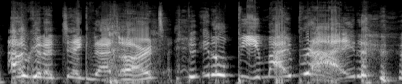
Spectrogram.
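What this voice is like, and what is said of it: Put-on comic character accent. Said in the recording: “That was my Ricardio accent. ... I imitate the imitations.”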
